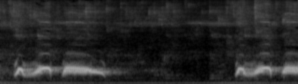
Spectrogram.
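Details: Spotted dove lure cooing aimed at wild doves and freshly kept birds: a warm two-part coo, a pause, then another phrase starting, soft and low-pitched over faint hum.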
